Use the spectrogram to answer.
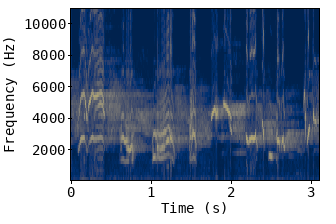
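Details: Short burst of navy oriental magpie-robin song before bathing, with harsh, buzzy whistled notes followed by quick sweet chirps and slurs.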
